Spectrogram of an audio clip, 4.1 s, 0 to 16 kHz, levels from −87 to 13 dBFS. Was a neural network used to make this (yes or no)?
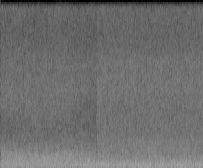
no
